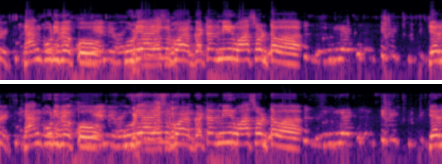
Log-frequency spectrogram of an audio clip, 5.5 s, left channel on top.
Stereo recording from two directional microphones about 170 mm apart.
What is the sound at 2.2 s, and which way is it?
A woman's voice, 15° left (ahead or behind).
